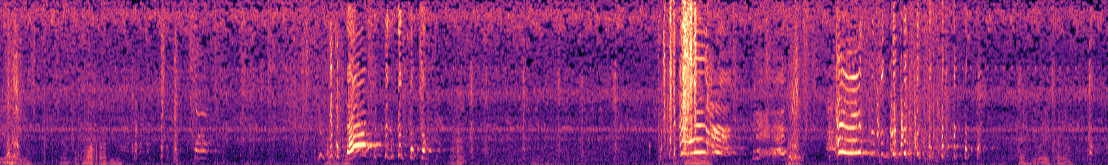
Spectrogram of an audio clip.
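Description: A chicken in the Fortnite video game clucks and squawks in several bursts, some sharp and loud, others shorter, over steady game background noise with someone speaking intermittently.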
